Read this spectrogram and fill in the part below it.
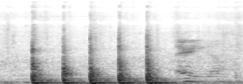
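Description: Five loud, heavy knocks on a front door at a steady pace, close and booming, followed by a brief bit of voice at the end.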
